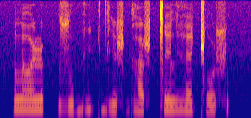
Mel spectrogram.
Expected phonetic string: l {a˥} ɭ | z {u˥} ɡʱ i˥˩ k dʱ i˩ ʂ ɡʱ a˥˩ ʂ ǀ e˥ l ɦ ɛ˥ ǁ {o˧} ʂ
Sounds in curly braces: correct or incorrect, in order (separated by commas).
incorrect, incorrect, correct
